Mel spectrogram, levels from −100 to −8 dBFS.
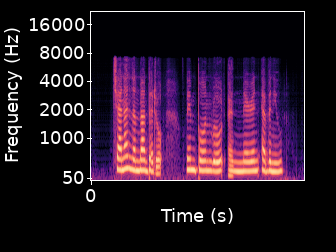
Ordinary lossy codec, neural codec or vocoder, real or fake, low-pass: none; codec, 16 kHz, 0.5 kbps, X-Codec, HuBERT features, trained on LibriSpeech; fake; 7.2 kHz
